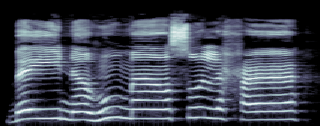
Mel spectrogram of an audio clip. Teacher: وقف کی صورت میں ایک زبر پڑھا جائے گا، 2 زبر نہیں پڑھے جائیں گے۔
